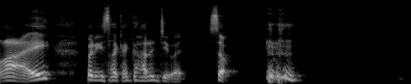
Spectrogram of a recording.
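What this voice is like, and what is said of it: Usual voice. Nothing is said of it.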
